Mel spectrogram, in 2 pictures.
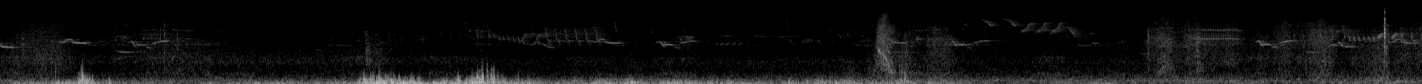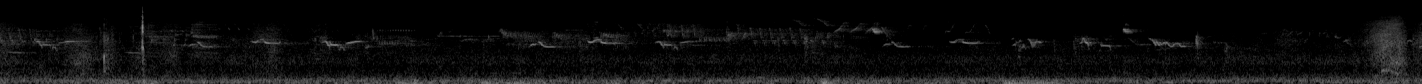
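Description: Small birds chirping and calling again and again in the background, with a low rumble about four seconds in that is the loudest sound.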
